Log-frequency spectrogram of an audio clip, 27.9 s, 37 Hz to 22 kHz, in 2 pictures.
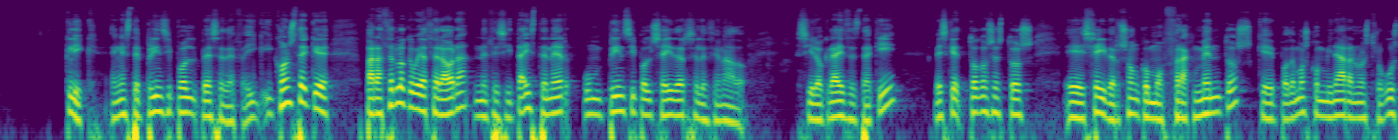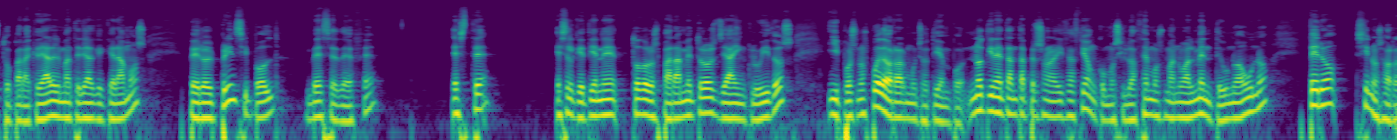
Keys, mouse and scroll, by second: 7.6 shift+a, 17.6 shift+a.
